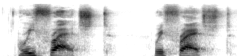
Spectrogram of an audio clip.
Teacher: J'exagère sur le T à la fin, mais c'est bien un T hein, pour que vous entendiez bien la prononciation du ED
